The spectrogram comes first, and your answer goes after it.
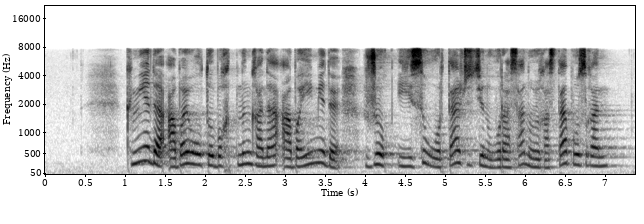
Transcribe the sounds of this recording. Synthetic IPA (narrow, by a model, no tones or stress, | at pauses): kʲʰɪmed̪ɪʔɑbɑjwo̞lˠt̪ʰo̞bəqt̪ənəɴʁɑnɑʔɑbɑjeme̞d̪ɪʒo̞qijɪsɪwo̞ɾt̪ɑʒʏzd̪e̞nwo̞ɾɑsɑnwo̞jʁɑst̪ɑpbozʁɑn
